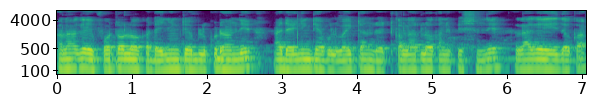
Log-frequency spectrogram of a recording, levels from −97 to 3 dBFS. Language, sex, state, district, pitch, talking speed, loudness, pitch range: Telugu, male, Andhra Pradesh, Sri Satya Sai, 115 Hz, 180 wpm, -16 LUFS, 110-115 Hz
